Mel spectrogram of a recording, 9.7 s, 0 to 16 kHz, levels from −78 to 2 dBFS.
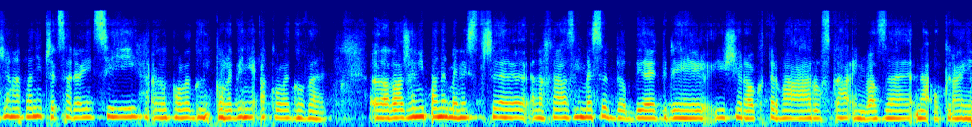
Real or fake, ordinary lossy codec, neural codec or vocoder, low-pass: fake; Opus, 16 kbps; codec, 24 kHz, 1.5 kbps, HILCodec; 10.8 kHz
